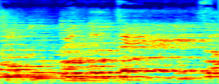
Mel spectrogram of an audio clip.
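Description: Choral music: a choir singing a slow hymn in sustained, overlapping voices.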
